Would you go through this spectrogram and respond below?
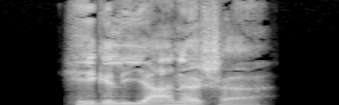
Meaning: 1. comparative degree of hegelianisch 2. inflection of hegelianisch: strong/mixed nominative masculine singular 3. inflection of hegelianisch: strong genitive/dative feminine singular
- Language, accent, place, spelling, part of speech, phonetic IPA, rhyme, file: German, Germany, Berlin, hegelianischer, adjective, [heːɡəˈli̯aːnɪʃɐ], -aːnɪʃɐ, De-hegelianischer.ogg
